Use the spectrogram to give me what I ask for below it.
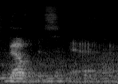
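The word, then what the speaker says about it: D'Evils: the way it's spelled, it's spelled D. Um, and then, um, apostrophe evils, but when you put it all together, it's devils.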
